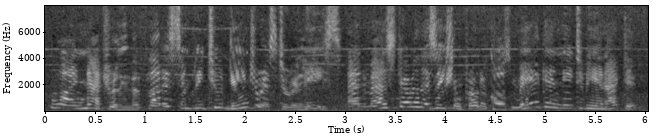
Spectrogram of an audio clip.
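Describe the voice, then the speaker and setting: An actor voicing a prim, fussy ancient machine caretaker in a video game cutscene, speaking in a polite, precise and formal way. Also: male voice, extremely high pitch, very animated, fast talker, noisy background, full character voice. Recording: distant voice over loud music.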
